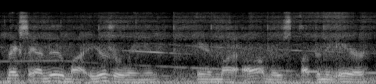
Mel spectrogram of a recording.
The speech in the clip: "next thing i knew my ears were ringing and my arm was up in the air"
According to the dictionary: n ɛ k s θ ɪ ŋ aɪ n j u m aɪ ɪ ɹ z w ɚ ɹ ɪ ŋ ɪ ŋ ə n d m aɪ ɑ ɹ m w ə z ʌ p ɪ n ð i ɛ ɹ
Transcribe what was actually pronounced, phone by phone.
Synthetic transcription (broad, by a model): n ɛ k s t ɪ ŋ aɪ n j u m aɪ ɪ ɹ z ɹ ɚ l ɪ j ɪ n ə n m aɪ ɑ ɹ m w ə z ʌ p ɪ n ð i ɛ ɹ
